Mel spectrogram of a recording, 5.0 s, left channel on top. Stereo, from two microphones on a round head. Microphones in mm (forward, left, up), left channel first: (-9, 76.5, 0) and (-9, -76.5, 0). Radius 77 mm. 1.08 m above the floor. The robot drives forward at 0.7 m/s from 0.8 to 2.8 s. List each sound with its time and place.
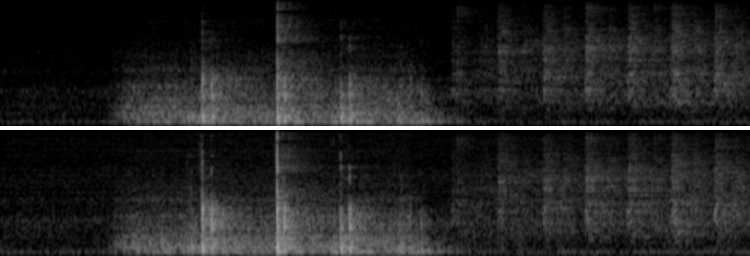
1.2 s tapping: 50° right (ahead or behind), 0.7 m; by 2.9 s 35° right (ahead or behind), 0.9 m
3.0 s a rattle: 10° right (ahead or behind), 7 m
